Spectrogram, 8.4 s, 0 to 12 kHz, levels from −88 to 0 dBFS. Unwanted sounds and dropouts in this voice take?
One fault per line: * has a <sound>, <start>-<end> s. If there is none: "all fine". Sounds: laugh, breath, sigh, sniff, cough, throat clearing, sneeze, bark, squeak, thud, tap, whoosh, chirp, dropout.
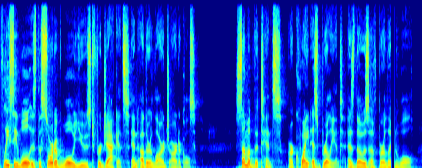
* has a dropout, 7.8-7.9 s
